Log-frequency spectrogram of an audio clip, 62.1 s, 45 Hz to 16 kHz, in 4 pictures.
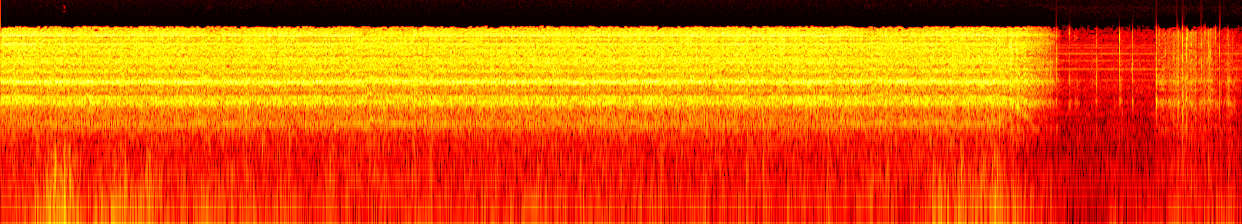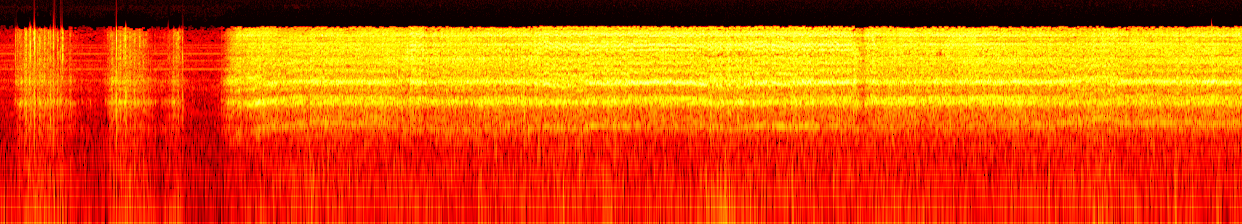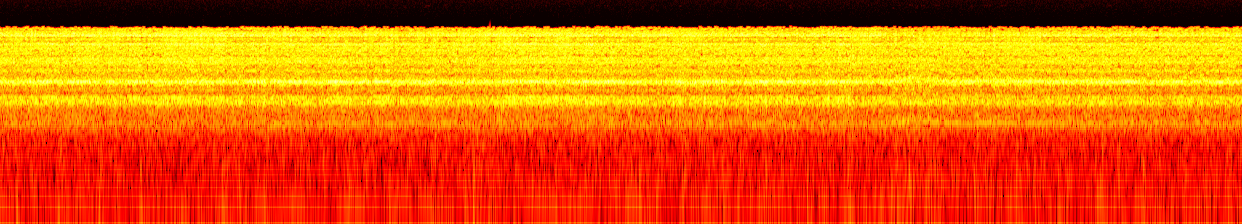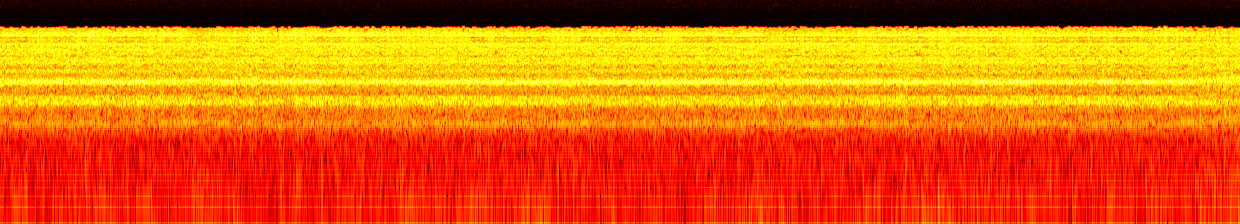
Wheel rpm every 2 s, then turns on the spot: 160, 160, 160, 160, 160, 160, 70, 10, 20, 110, 160, 160, 160, 160, 160, 160, 160, 160, 160, 160, 160, 160, 160, 160, 160, 160, 160, 160, 160, 160, 160.
14-18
